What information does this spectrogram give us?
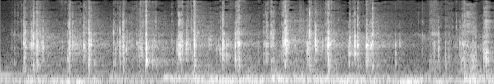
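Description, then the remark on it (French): A closed box of small paper slips being shaken for a prize draw, a quick run of dry rustling, rattling taps that keeps up steadily for a couple of seconds with no one speaking. “Donc je ferme la boîte là où j'ai mis les petits papiers. Et je secoue.”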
